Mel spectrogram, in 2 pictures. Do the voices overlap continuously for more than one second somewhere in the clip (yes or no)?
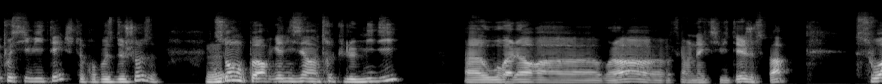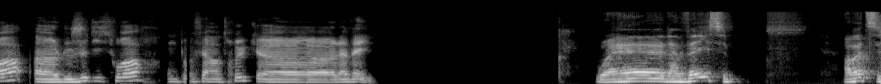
no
